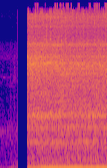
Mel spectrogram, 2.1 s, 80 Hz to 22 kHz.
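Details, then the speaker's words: Ford NL Fairlane V8 (Windsor 5.0) with its battery drained after sitting three weeks, jump-started: a click, then it catches and settles into a smooth, even idle with a deep steady rumble; runs fine. "running didn't take much just the better battery"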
